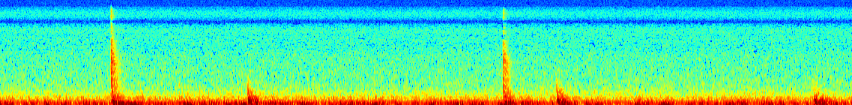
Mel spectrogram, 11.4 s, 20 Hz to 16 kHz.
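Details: Top-floor (10th) corner unit of a 2020-built 10-storey Montreal condo, no boiler or AC unit above: dull, heavy thumps at uneven gaps from various ceiling spots over a quiet hum; intermittent banging, source not found.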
